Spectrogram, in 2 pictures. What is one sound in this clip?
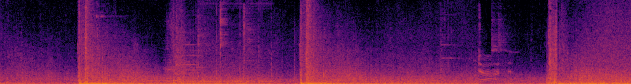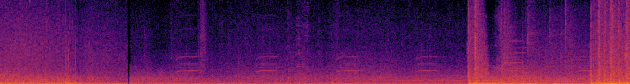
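Shells explode with deep rumbling blasts.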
